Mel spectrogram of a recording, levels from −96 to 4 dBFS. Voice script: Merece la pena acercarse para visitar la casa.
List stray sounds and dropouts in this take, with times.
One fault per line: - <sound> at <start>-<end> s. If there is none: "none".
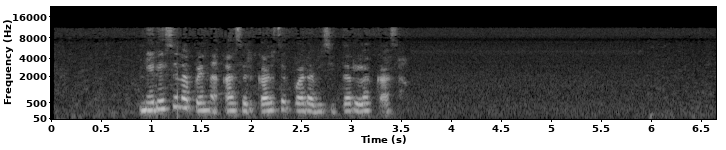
none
